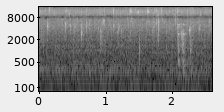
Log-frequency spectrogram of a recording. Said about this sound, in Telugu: ఇవన్నీ వేసుకొని బాగా ఫ్రై చేసుకోవాలి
